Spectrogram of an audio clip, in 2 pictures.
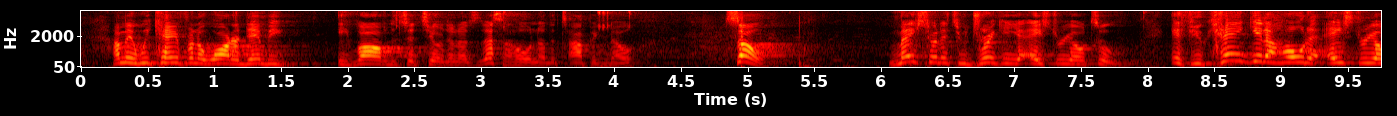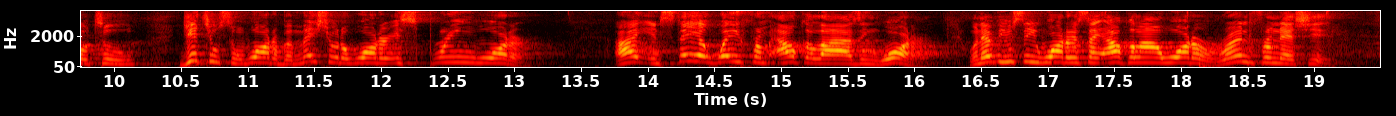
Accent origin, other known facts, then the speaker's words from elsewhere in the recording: Philadelphia, Pennsylvania, United States; And mind you, we came from Philly to here.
